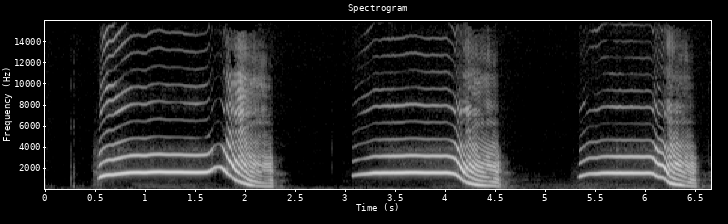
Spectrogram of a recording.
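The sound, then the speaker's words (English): Three cow elk calls made on a diaphragm call. Each is a loud, reedy, high-pitched whine that holds steady, then breaks and slides down, with short silent gaps between. “So it just kind of let your tongue fall away, and then you'll start hitting the pitches of a cow call.”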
